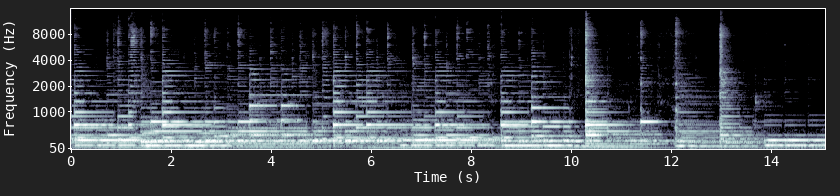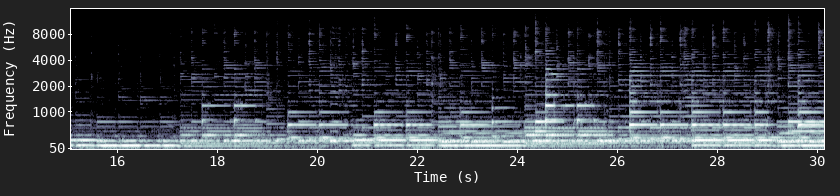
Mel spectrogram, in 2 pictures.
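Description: Solo classical guitar played fingerstyle: a steady flow of plucked notes over held bass notes, with two sharp accented strikes about ten and thirteen seconds in.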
